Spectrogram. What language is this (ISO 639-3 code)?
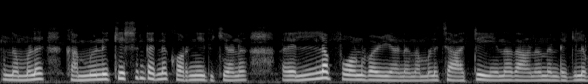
mal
